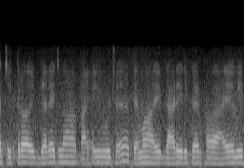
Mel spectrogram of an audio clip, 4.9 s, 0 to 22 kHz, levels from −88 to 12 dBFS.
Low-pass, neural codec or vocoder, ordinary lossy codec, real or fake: 7.2 kHz; codec, 24 kHz, 0.9 kbps, WavTokenizer, medium speech release version 1; Opus, 24 kbps; fake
